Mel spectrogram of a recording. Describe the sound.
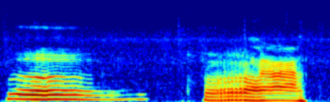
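A person voicing a placated bear imitates a Wookiee-style growl in two long, loud, throaty calls, each a low rumble rich in harmonics, with a short pause between them.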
